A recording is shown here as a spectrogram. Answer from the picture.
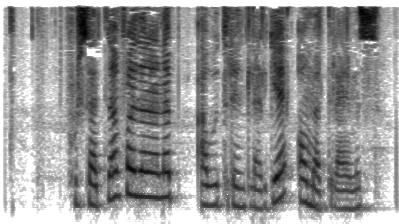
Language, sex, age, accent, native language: Uzbek, female, under 19, Andijon, Uzbek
